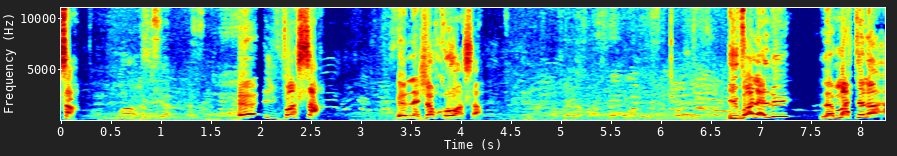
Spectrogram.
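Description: A man preaches loudly and with animation through a lapel microphone, outdoors.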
